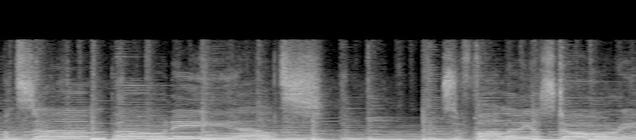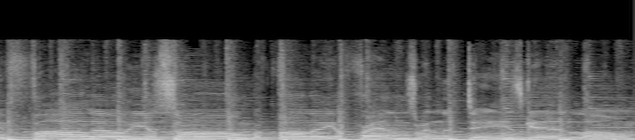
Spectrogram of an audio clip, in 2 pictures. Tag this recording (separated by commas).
Music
